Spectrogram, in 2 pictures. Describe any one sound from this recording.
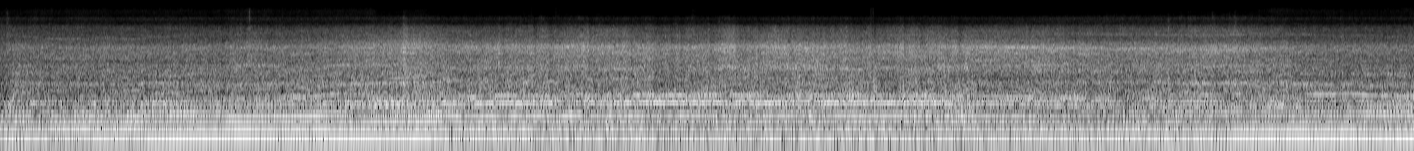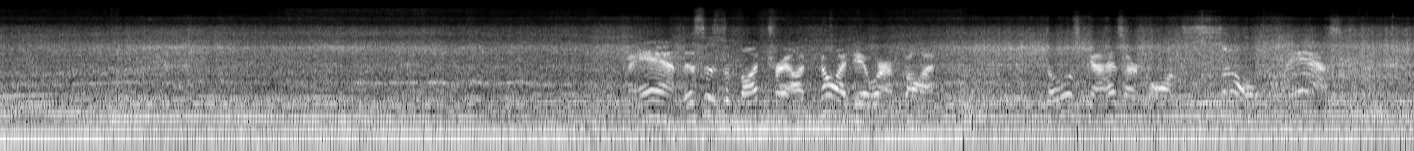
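Tyres crunch over dirt and dry leaves.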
